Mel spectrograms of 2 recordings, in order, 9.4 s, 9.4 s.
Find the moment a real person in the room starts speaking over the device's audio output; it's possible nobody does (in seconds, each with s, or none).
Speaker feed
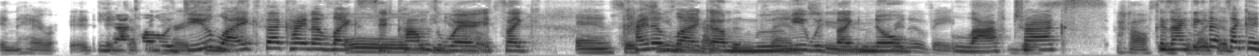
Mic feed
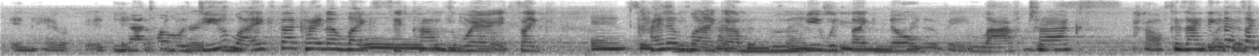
none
